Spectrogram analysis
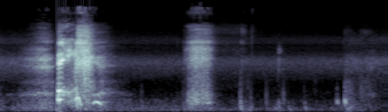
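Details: Induced sneezing while the nose was already bothering the person midway through a walk. An audible breath in, then a loud, explosive sneeze and a second, softer sneeze-like burst, within a run of rapid, big sneezes.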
